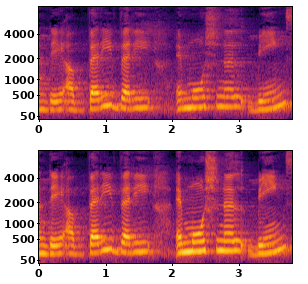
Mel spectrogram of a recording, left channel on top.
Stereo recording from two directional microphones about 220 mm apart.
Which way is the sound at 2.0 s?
35° right (ahead or behind).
